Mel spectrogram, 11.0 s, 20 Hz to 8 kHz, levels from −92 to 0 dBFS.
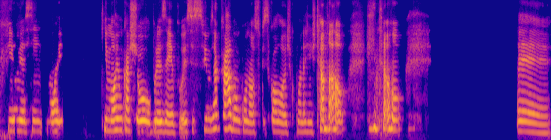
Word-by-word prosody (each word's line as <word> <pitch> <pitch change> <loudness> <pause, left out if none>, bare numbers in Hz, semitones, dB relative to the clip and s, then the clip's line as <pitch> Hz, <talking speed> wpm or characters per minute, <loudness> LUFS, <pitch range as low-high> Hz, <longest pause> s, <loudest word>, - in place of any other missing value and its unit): filme, 225 0 -2
assim, 215 0 -6
que 210 - -28
morre 210 +1 0 0.8
que 245 - -4
morre 225 +2 +4
um 240 - -2
cachorro, 425 - +3
por 215 - -3
exemplo, 195 -2 0
esses 215 +1 -4
filmes 240 -1 -8
acabam 275 -4 +4
com 225 0 -6
o - - -1
nosso 195 -1 -4
psicológico 210 - -5
quando 205 -1 -7
a - - -4
gente 200 -1 -8
tá 225 - +4
mal, 275 +1 +3 0.4
então 260 - 0 2.3
É. 195 -4 -2
220 Hz, 130 wpm, -21 LUFS, 205-240 Hz, 2.3 s, morre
